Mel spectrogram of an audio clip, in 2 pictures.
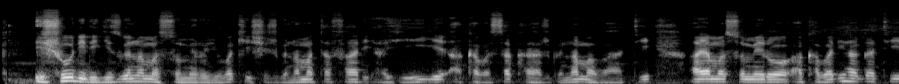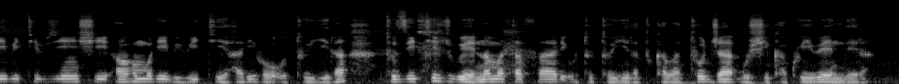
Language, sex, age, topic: Rundi, male, 25-35, education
